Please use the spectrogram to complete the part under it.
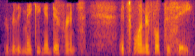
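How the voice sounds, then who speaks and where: A man with a tired, hoarse voice, a regular guest on a casual talk show, chatting with warmth, laughing often and correcting himself as he goes. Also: medium pitch, animated, fast talker. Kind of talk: casual radio show chat. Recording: dry, phone-line sound.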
